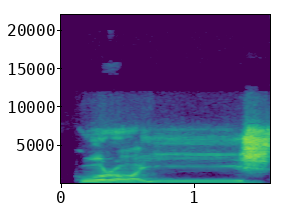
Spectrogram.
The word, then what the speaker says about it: Quraish: Jadi menyebarnya memang menyebar ke seluruh rongga mulut huruf sya itu. Jadi jangan malu-malu pengucapan liila fi Quraish. Nah, seperti itu. Li'ila fi Quraish. Quraish.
